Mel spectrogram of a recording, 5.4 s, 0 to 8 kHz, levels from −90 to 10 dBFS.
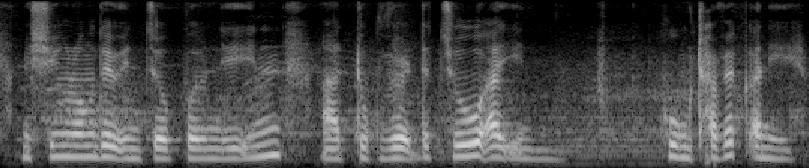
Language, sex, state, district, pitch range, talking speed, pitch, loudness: Mizo, female, Mizoram, Aizawl, 175-205 Hz, 165 wpm, 190 Hz, -18 LUFS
